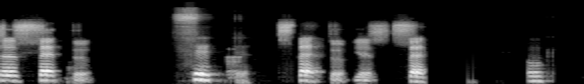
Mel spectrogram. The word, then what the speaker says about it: cette: Madam, it is pronounced as set.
